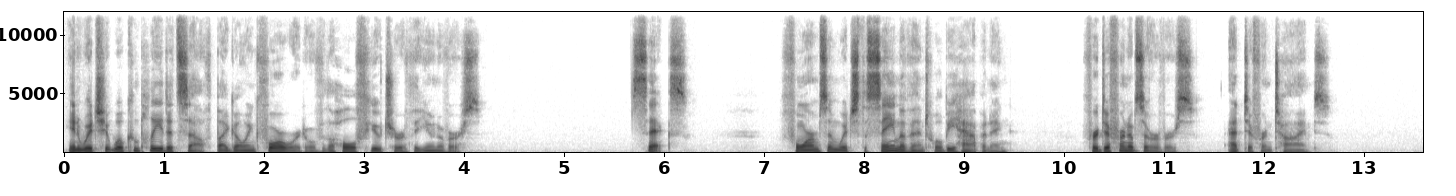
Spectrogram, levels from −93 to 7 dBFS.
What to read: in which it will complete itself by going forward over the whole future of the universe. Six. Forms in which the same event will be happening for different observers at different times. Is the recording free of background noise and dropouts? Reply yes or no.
yes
